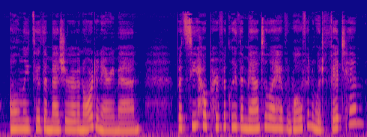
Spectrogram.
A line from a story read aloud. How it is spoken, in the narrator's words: she answered sadly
